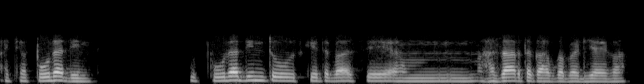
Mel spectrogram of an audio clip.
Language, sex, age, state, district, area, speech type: Urdu, male, 18-30, Delhi, South Delhi, urban, conversation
